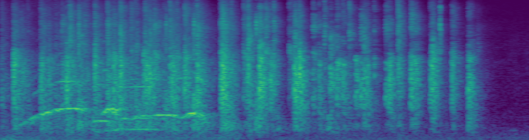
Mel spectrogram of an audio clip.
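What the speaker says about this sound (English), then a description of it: "A nice round of applause for Mr." Applause from a modest audience, scattered claps merging into a quick burst that thins to a few final slaps, with a voice briefly heard at the start.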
